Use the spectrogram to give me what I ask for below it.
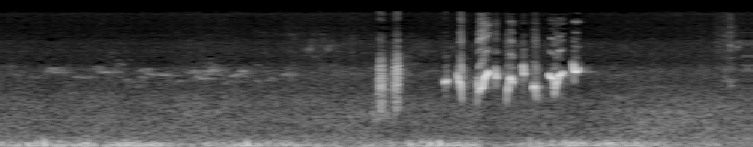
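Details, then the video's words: Bulbul song used to prompt a silent bulbul into singing: a brief run of rapid, looping whistled notes in the second half, over a low rumbling background. "تغريد بلبل مخلف يفتح البلبل الساكت مجرب"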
